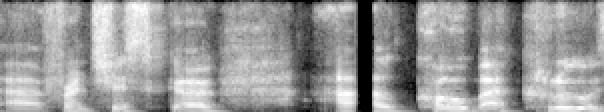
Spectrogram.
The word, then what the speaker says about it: Francisco Alcoba Cruz: It's Francisco Alcoba Cruz, and I know I probably really mispronounced that, No, you Francisco. didn't. You went quite right, I have to say.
